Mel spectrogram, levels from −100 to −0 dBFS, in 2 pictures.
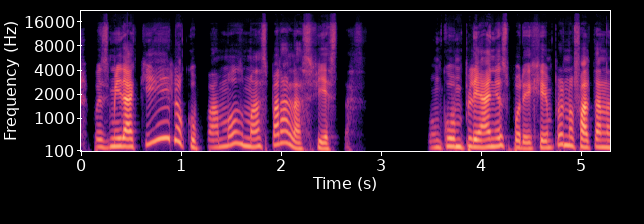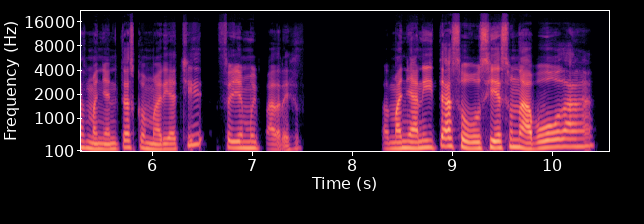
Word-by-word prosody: Pues 205 Hz, -1 st, -6 dB
mira, 225 Hz, 0 st, +7 dB
aquí 280 Hz, +9 st, -1 dB, 0.2 s
lo 370 Hz, -, +2 dB
ocupamos 205 Hz, -, -4 dB
más 215 Hz, -1 st, -1 dB
para 295 Hz, +4 st, 0 dB
las 160 Hz, -, -2 dB
fiestas. 160 Hz, -3 st, -6 dB, 0.6 s
Un 190 Hz, +1 st, -8 dB
cumpleaños, 215 Hz, +1 st, +3 dB
por 190 Hz, -4 st, -3 dB
ejemplo, 190 Hz, +9 st, -2 dB
no 245 Hz, -3 st, +1 dB
faltan 200 Hz, -1 st, +3 dB
las 190 Hz, -, -1 dB
mañanitas 150 Hz, +3 st, -2 dB
con 175 Hz, -3 st, -6 dB
mariachi, 150 Hz, -, -4 dB
se 190 Hz, -, -9 dB
oyen 180 Hz, 0 st, 0 dB
muy 175 Hz, 0 st, -2 dB
padre. 140 Hz, -6 st, -8 dB, 0.9 s
Las 155 Hz, 0 st, -10 dB
mañanitas, 180 Hz, +6 st, +1 dB
o 170 Hz, -3 st, +2 dB
si 185 Hz, +2 st, +2 dB
es 180 Hz, +3 st, +1 dB
una 190 Hz, -6 st, +4 dB
boda, 215 Hz, +7 st, 0 dB
195 Hz, 170 wpm, -23 LUFS, 170-220 Hz, 0.9 s, mira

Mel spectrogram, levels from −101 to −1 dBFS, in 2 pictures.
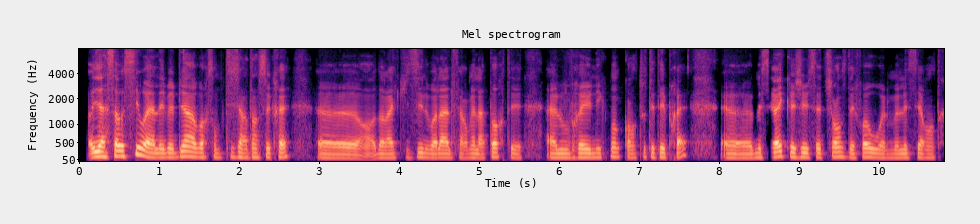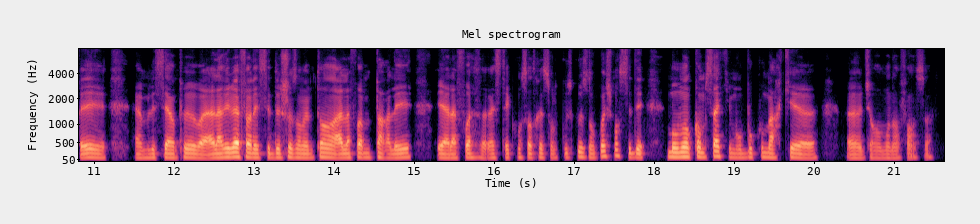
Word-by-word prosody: Il 120 Hz, -, +9 dB
y -, -, +12 dB
a 130 Hz, -, +8 dB
ça -, -, +6 dB
aussi, 145 Hz, +6 st, +5 dB
ouais, 175 Hz, -, +10 dB
elle 110 Hz, 0 st, +3 dB
aimait 115 Hz, 0 st, +2 dB
bien 135 Hz, +4 st, +5 dB
avoir 120 Hz, -2 st, +3 dB
son 110 Hz, -2 st, -8 dB
petit 110 Hz, +3 st, -11 dB
jardin 115 Hz, -1 st, -1 dB
secret, 115 Hz, +2 st, 0 dB, 0.3 s
heu, 95 Hz, -2 st, +2 dB
en 70 Hz, -4 st, -4 dB
dans 105 Hz, -, -1 dB
la 100 Hz, 0 st, +1 dB
cuisine, 105 Hz, +3 st, -6 dB
voilà, 105 Hz, 0 st, +3 dB
elle 105 Hz, -, +1 dB
fermait 105 Hz, 0 st, -5 dB
la 95 Hz, -2 st, -1 dB
porte 120 Hz, +3 st, +1 dB
et 100 Hz, -3 st, -5 dB, 0.3 s
elle 105 Hz, 0 st, 0 dB
ouvrait 105 Hz, +1 st, +1 dB
uniquement 110 Hz, +3 st, -3 dB
quand 105 Hz, -3 st, -5 dB
tout 105 Hz, -, -13 dB
était 120 Hz, -1 st, +1 dB
prêt. -, -, -1 dB, 0.5 s
Heu, 100 Hz, -1 st, 0 dB
mais 115 Hz, +2 st, -3 dB
c'est 105 Hz, -, -13 dB
vrai 125 Hz, +2 st, +9 dB
que 130 Hz, -2 st, +2 dB
j'ai 120 Hz, +1 st, +1 dB
eu -, -, +1 dB
cette 110 Hz, -1 st, -3 dB
chance, 125 Hz, -1 st, +1 dB
des 105 Hz, -3 st, -2 dB
fois, 105 Hz, +3 st, +3 dB
où 110 Hz, -2 st, +1 dB
elle 100 Hz, -, -7 dB
me 100 Hz, 0 st, -5 dB
laissait 105 Hz, +1 st, -3 dB
rentrer, 105 Hz, 0 st, -2 dB, 0.4 s
elle 100 Hz, -1 st, -6 dB
me 100 Hz, -, -10 dB
laissait 105 Hz, +1 st, -2 dB
un 105 Hz, -, +1 dB
peu, 110 Hz, +2 st, -2 dB
voilà, 100 Hz, -2 st, +2 dB
elle 105 Hz, -, +2 dB
arrivait 115 Hz, +3 st, +6 dB
à -, -, +9 dB
faire 115 Hz, -, +2 dB
les 110 Hz, -, +1 dB
ces 105 Hz, +2 st, -8 dB
2 110 Hz, +2 st, -3 dB
choses 110 Hz, +1 st, -3 dB
en 110 Hz, -, -2 dB
même 105 Hz, -1 st, -3 dB
temps, 115 Hz, -1 st, 0 dB
à 100 Hz, -, +3 dB
la 105 Hz, +1 st, -1 dB
fois 110 Hz, -, -2 dB
me 110 Hz, -, -8 dB
parler 105 Hz, +1 st, -3 dB, 0.3 s
et 105 Hz, -, 0 dB
à 100 Hz, -, +1 dB
la 100 Hz, -, -1 dB
fois 105 Hz, +2 st, -3 dB
se 105 Hz, -1 st, -14 dB
rester 105 Hz, 0 st, -7 dB
concentrée 110 Hz, +1 st, -7 dB
sur 105 Hz, -, -12 dB
le 100 Hz, -, -13 dB
couscous. 110 Hz, +3 st, -8 dB
Donc 105 Hz, -1 st, -7 dB
ouais, 140 Hz, -, +1 dB
je -, -, -15 dB
pense 155 Hz, 0 st, -7 dB
que -, -, -14 dB
c'est 115 Hz, -, -5 dB
des -, -, -25 dB, 0.3 s
moments 125 Hz, 0 st, +4 dB
comme 120 Hz, -1 st, -1 dB
ça 135 Hz, +4 st, +2 dB
qui 130 Hz, -3 st, -13 dB
m'ont 105 Hz, -1 st, -8 dB
beaucoup 110 Hz, +2 st, -8 dB
marqué, 115 Hz, +1 st, -4 dB
heu, 95 Hz, -3 st, -1 dB, 0.4 s
heu, 95 Hz, 0 st, -4 dB
durant 95 Hz, 0 st, -11 dB
mon 95 Hz, 0 st, -10 dB
enfance, 95 Hz, +1 st, -11 dB
ouais. -, -, -14 dB
110 Hz, 275 wpm, -22 LUFS, 100-115 Hz, 0.5 s, y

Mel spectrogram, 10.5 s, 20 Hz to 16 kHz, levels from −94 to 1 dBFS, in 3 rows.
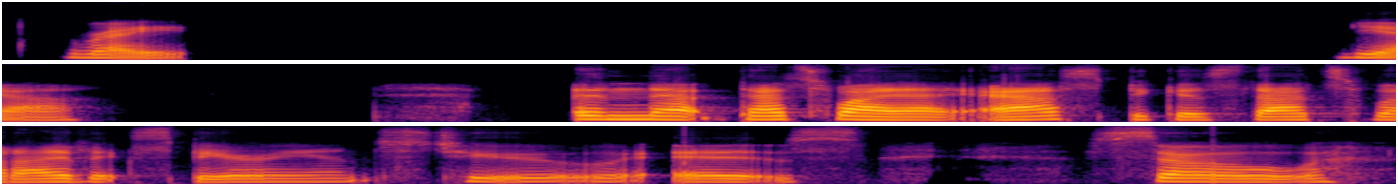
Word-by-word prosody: Right. -, -, -4 dB, 2.9 s
Yeah. -, -, -3 dB, 1.2 s
And 220 Hz, 0 st, +3 dB
that 200 Hz, -2 st, +3 dB
that's 215 Hz, 0 st, +2 dB
why 205 Hz, -4 st, +8 dB
I 185 Hz, -1 st, +4 dB
asked 200 Hz, +6 st, +3 dB
because 190 Hz, -3 st, -4 dB
that's 190 Hz, +1 st, +1 dB
what 190 Hz, -2 st, 0 dB
I've 190 Hz, +1 st, +1 dB
experienced 195 Hz, +5 st, -6 dB
too, 210 Hz, -2 st, -5 dB
is 185 Hz, -1 st, -3 dB, 0.5 s
so 190 Hz, -3 st, 0 dB
195 Hz, 90 wpm, -21 LUFS, 185-210 Hz, 2.9 s, why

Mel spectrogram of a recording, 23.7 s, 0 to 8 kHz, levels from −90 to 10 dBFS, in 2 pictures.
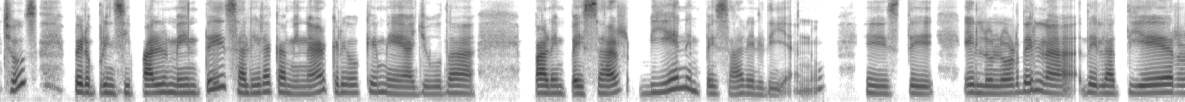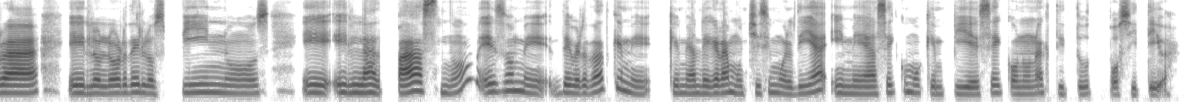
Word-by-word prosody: muchos, 420 Hz, +4 st, +4 dB, 0.3 s
pero 200 Hz, -2 st, +5 dB
principalmente 185 Hz, -, +3 dB
salir 185 Hz, -, +3 dB
a 215 Hz, -, +1 dB
caminar 190 Hz, +3 st, +2 dB
creo 190 Hz, -3 st, -4 dB
que 205 Hz, -2 st, -3 dB
me 175 Hz, -5 st, 0 dB
ayuda, 165 Hz, +2 st, -1 dB, 0.6 s
para 180 Hz, -1 st, +7 dB
empezar, 175 Hz, +1 st, +7 dB, 0.2 s
bien 210 Hz, -, -1 dB
empezar 170 Hz, -, -1 dB
el 160 Hz, -3 st, -7 dB
día, 145 Hz, -1 st, -10 dB
¿no?, 265 Hz, +6 st, -15 dB, 0.4 s
este, 170 Hz, -1 st, -2 dB, 0.3 s
el 185 Hz, -1 st, 0 dB
olor 175 Hz, +2 st, 0 dB
de 215 Hz, 0 st, +3 dB
la 185 Hz, -7 st, +2 dB
de 195 Hz, -2 st, -1 dB
la 175 Hz, 0 st, +1 dB
tierra, 185 Hz, +1 st, +3 dB, 0.3 s
el 180 Hz, -1 st, -4 dB
olor 175 Hz, +2 st, -4 dB
de 195 Hz, +1 st, -3 dB
los 175 Hz, -4 st, -3 dB
pinos, 190 Hz, -2 st, -5 dB, 0.3 s
eh, 190 Hz, -1 st, -3 dB
eh, 195 Hz, 0 st, -4 dB
la 185 Hz, 0 st, -2 dB, 0.2 s
paz, 205 Hz, +6 st, +5 dB
¿no?, 180 Hz, 0 st, -9 dB
eso 220 Hz, -, -3 dB
me 185 Hz, -8 st, -6 dB
de 190 Hz, +2 st, -7 dB
verdad, 180 Hz, +6 st, -4 dB
que 280 Hz, -4 st, -5 dB
me 170 Hz, -7 st, -10 dB
que 180 Hz, -, -8 dB
me 175 Hz, -1 st, -8 dB
alegra 175 Hz, +2 st, -3 dB
muchísimo 175 Hz, 0 st, -6 dB
el 160 Hz, -, -8 dB
día, 175 Hz, +6 st, -1 dB
y 180 Hz, 0 st, -8 dB
me 165 Hz, -1 st, -5 dB
hace 165 Hz, +3 st, 0 dB
como 200 Hz, -4 st, -12 dB
que 165 Hz, -, -10 dB
empiece 160 Hz, +2 st, -4 dB
con 165 Hz, -3 st, -9 dB
una 160 Hz, 0 st, -6 dB
actitud 160 Hz, -2 st, -15 dB, 0.2 s
positiva. 230 Hz, -, -4 dB
180 Hz, 145 wpm, -23 LUFS, 170-195 Hz, 0.6 s, para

